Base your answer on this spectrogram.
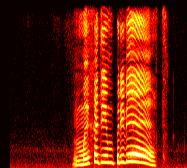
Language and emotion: Russian, positive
